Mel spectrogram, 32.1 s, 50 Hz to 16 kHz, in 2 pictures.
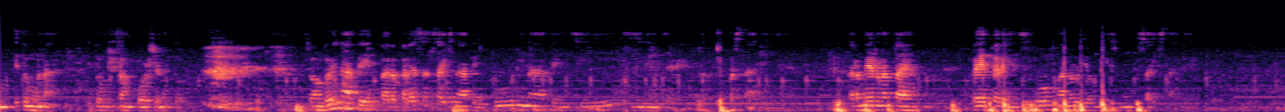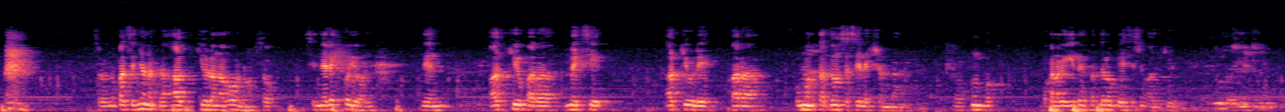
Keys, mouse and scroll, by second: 12.6 alt+q, 13.3 alt+q, 13.8 s, 14.3-14.7 drag, 14.7 click, 15.1-16.6 drag.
